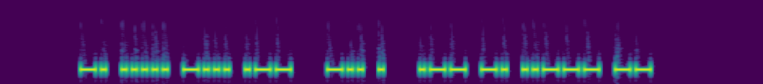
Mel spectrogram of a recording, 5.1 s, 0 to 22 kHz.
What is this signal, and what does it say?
Morse code, heard as a keyed tone, about 36 wpm, 700 Hz. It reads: N5BW DE WN2M
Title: USA Callsign DE Callsign - 4 Characters - 35wpm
